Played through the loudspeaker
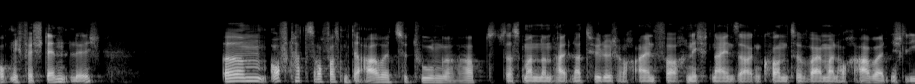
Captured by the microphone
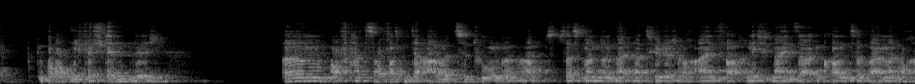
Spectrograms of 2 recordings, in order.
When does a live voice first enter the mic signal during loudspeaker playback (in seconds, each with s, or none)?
none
